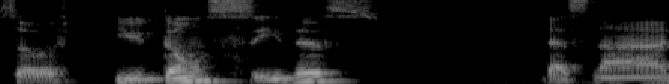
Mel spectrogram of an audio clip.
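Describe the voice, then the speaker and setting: This man speaks with a Portuguese accent. His pitch varies in an ordinary way. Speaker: YouTube reaction commentator. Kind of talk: reaction commentary. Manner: casual, conversational with fillers.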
